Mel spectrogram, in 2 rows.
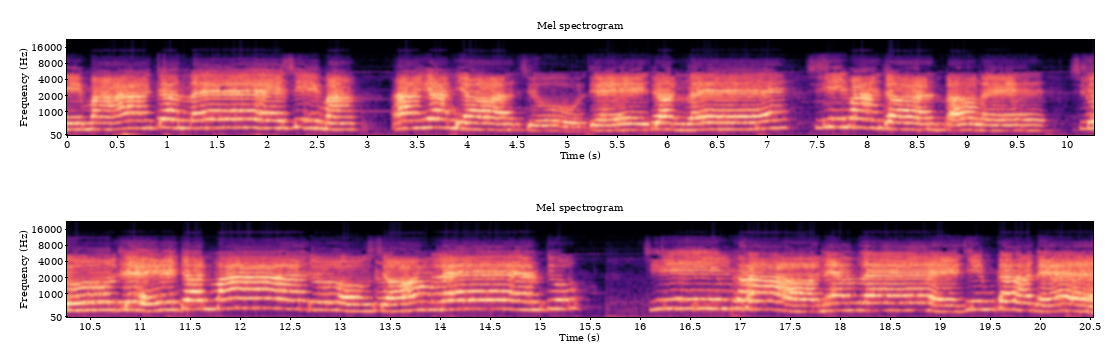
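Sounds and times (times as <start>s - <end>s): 
women chanting in Chengyang China: 0.0s - 20.5s.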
